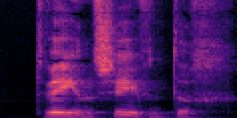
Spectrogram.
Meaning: seventy-two
- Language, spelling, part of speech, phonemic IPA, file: Dutch, tweeënzeventig, numeral, /ˈtʋeːjənˌseːvə(n)təx/, Nl-tweeënzeventig.ogg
